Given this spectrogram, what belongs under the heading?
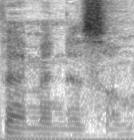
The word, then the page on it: feminism: American English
